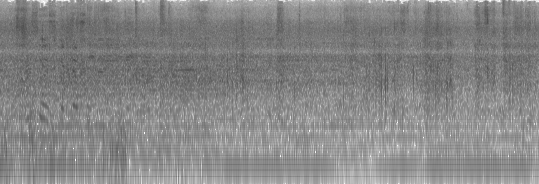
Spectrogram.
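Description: A steady low motor hum that fades and returns, with indistinct voices talking in the first two seconds.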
